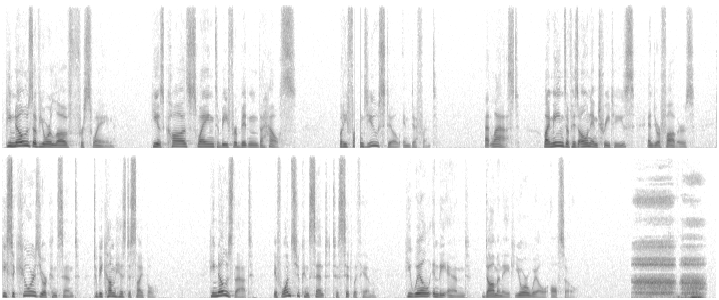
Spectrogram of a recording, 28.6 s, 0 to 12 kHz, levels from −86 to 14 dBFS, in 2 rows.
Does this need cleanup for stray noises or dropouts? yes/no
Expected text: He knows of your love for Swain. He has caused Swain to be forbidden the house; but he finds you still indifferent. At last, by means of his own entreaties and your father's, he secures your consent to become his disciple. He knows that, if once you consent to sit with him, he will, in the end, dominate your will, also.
yes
